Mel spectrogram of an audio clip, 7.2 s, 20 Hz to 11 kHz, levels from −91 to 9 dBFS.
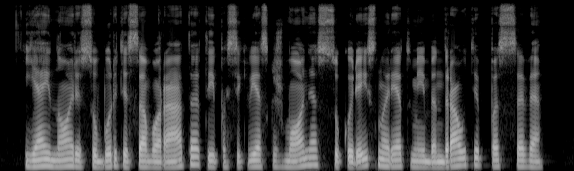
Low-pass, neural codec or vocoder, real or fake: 9.9 kHz; none; real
